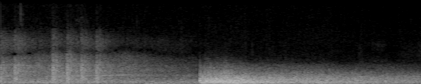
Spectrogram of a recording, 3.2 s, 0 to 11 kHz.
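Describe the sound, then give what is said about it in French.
Battle gunfire from heavy machine guns and mortar fire during a 1953 jungle assault in Indochina. A dense, rattling roar fills the sound throughout and jumps sharply louder about halfway through, then stays loud and sustained. “Ils nettoient la zone à coups de tir de mortier, de rafales de mitrailleuses lourdes et lancent des grenades.”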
